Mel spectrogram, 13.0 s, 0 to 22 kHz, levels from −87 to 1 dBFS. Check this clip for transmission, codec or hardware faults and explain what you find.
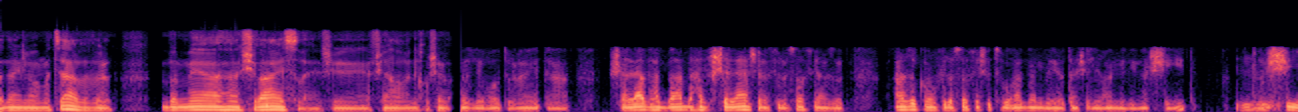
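Two faults appear, both at about 4.5 s. A handover gap at 4.48 to 4.60 s leaves 120 ms of silence while the call switches networks, so no frames arrive. The waveform falls to a flat line there. Right after it, at 4.60 s, comes a fallback to narrowband. The clear HD Voice wideband sound gives way to a duller, rougher narrowband codec, which fits a low rate near 5.9 kbit/s. On a spectrogram, all energy above 4 kHz is cut off sharply from that point to the end.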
